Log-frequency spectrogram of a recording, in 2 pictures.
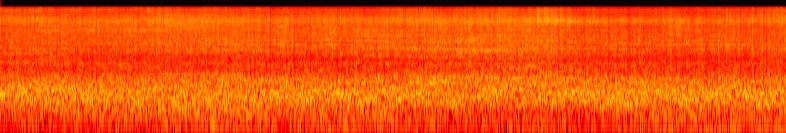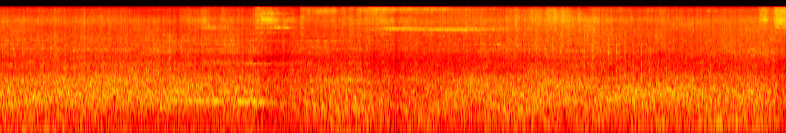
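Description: Freight train cars rolling past at close range: a steady rumble and clatter of steel wheels on the rails, with a faint high squeal a little after two-thirds of the way through.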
